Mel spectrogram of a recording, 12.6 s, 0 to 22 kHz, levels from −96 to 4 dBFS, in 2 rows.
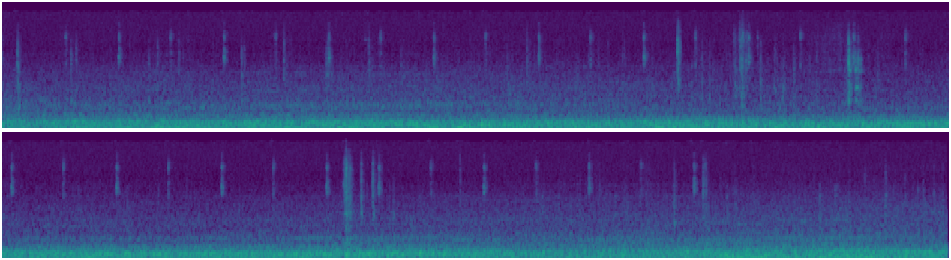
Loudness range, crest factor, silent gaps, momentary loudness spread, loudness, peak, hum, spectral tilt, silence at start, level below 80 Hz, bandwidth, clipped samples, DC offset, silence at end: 1 LU; 16 dB; none; 3 LU; -45 LUFS; -28 dBFS; none; -7 dB/octave; 0 s; -48 dBFS; 16.5 kHz; under 0.1%; under 0.1%; 0 s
